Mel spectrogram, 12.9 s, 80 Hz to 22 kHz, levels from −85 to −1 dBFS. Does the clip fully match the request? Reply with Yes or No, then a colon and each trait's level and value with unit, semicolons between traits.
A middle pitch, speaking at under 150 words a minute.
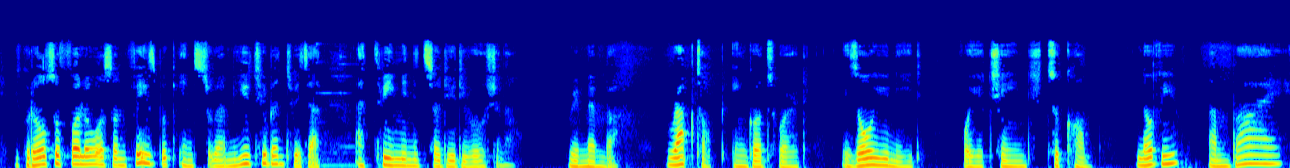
No: medium, 145 Hz; average, 165 wpm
